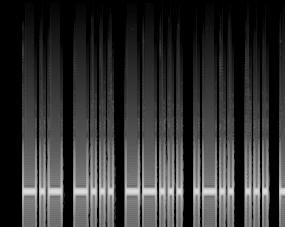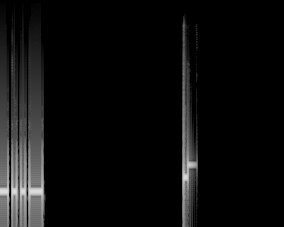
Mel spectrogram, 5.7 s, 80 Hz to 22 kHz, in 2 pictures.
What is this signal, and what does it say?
Morse code, heard as a keyed tone, about 28 wpm, 700 Hz. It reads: KB7LSX
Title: USA Call Signs Repeated 2x 28wpm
